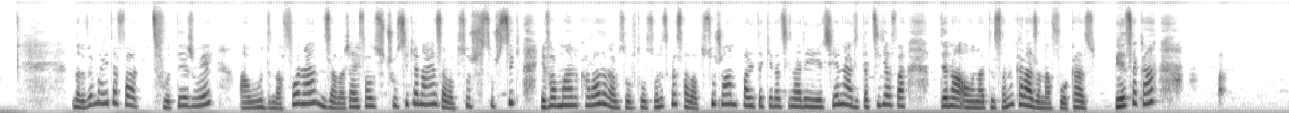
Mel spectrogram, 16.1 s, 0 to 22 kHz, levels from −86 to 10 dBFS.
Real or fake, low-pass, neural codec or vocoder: real; 19.8 kHz; none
